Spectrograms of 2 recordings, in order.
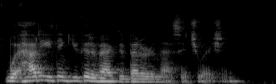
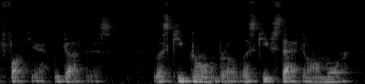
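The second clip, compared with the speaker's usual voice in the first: hushed hype; 2 semitones lower, 8 dB quieter than usual. Retold or imitated. Riding together, pumped teammates.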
